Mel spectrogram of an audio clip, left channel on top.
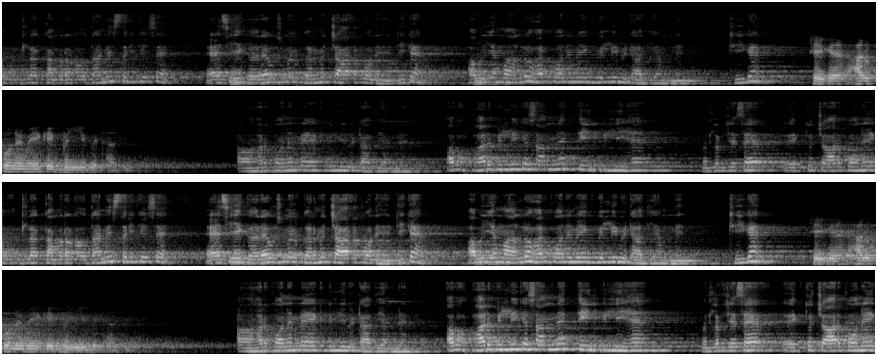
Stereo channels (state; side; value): quieter; left; 6.3 dB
